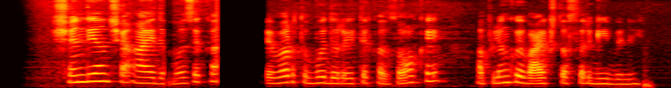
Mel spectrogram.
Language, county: Lithuanian, Šiauliai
